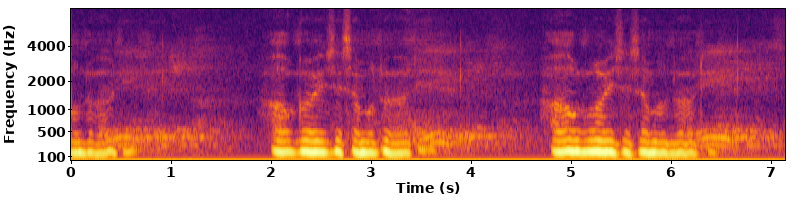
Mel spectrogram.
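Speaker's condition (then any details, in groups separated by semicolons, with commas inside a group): Parkinson's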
